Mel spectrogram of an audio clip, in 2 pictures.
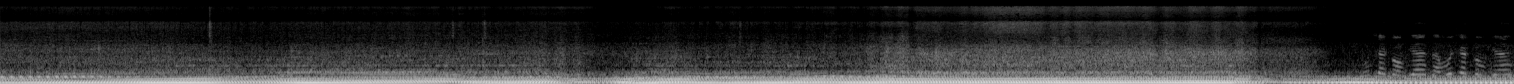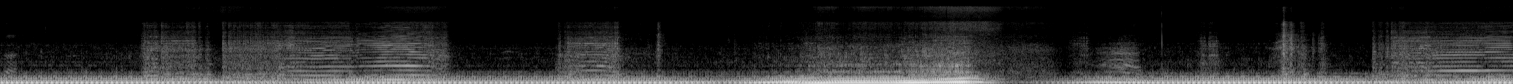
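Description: Off-road Jeep engine working on a steep trail climb, revving up and down unevenly under load. Its level drops sharply for a moment about 25 seconds in, then picks up again.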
